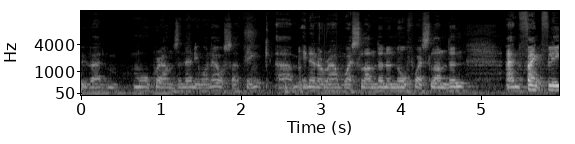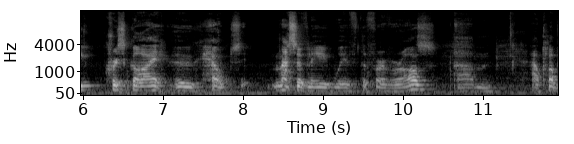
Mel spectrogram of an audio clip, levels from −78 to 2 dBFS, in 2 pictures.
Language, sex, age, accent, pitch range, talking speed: English, male, 40-59, British, 115-135 Hz, 160 wpm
